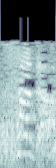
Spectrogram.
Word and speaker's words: Toda: They say it kind of like Toda. – No, yep. – Toda. – One second syllable. Toda. Toda.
